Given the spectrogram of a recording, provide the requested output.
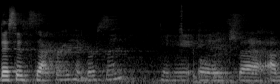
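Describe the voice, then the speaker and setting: Noticeable background noise and audible room echo surround a woman with an American accent who talks at a fairly quick pace with fairly even intonation. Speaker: juvenile detention director. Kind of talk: public meeting report. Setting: county commissioners court meeting. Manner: loud.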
